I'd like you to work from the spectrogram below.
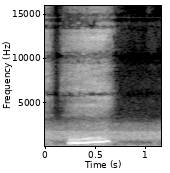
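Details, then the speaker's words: Young boy whose mother reports COVID-19 circulating, with acute laryngitis (swollen throat, choking risk): a single hoarse, hooting, seal-like barking croup cough. "喉炎，急性喉炎，它就是喉咙那里肿起来，它容易窒息。"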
